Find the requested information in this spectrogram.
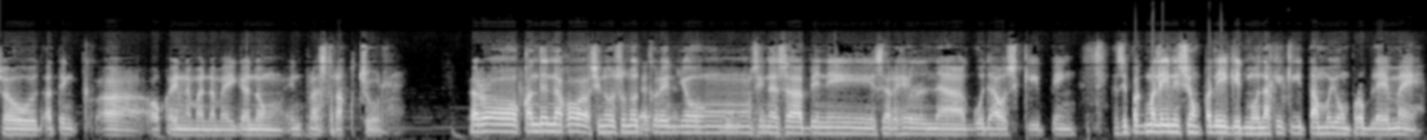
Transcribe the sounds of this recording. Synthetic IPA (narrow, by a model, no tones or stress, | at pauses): sowʔajt̪ɪŋkaʔo̞ːkɛjnɐmanːɐmɐjɡɐno̞ŋʔɪ̰nfɾɐst̪ɾak̚t͡ʃʊ̰ɾ | pɛːɾo̞kɐnd̪ɛnɐko̞sɪnuːsʊnod̪̚koɾɪnjʊŋsɪnaːsaːbɪnɪsɛɾɦɛlnɐɡud̪̚hawskiːpɪŋ | kɐs̬ɛpɐɡ̚mɐliːnɪsjʊŋpɐliːɡɪd̪̚monɐkɪkiːt̪ɐmojʊŋpɾoblɛːmɐɛ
